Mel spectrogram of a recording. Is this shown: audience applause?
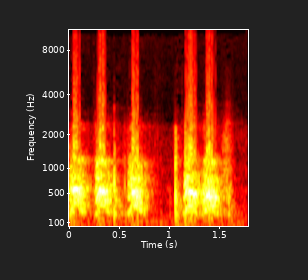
no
